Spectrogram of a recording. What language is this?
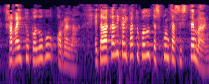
Basque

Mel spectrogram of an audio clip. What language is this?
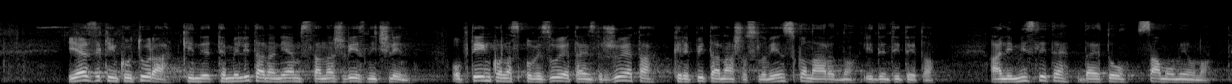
Slovenian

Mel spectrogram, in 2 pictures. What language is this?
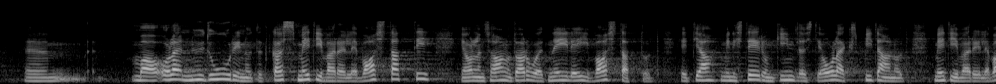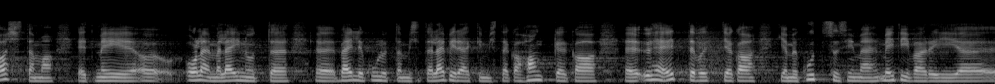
Estonian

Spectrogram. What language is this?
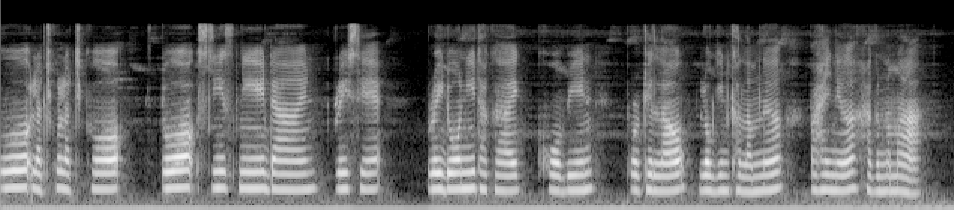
Bodo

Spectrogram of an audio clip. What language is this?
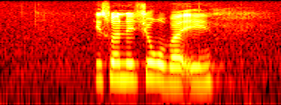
Northern Sotho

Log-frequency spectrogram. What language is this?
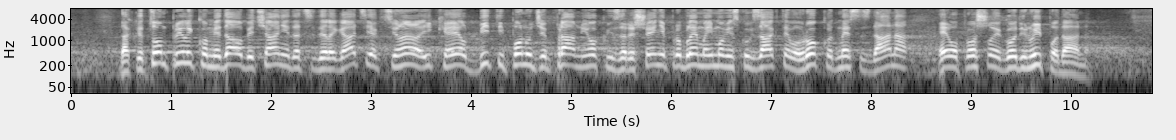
Serbian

